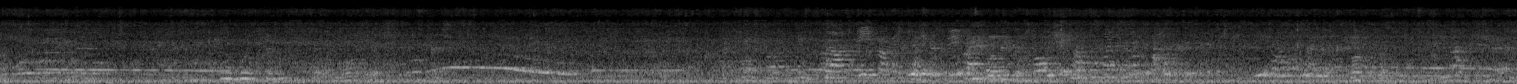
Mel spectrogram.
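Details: A male Arctic wolf (Canis lupus arctos) at a zoo on 13 August 2023 gives long, smooth howls that rise and fall, with people talking in the background.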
